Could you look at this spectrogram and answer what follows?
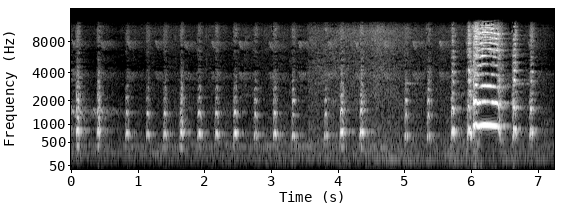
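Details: Rooster kept as a pet, calling when scared: steady staccato clucks at about three per second for several seconds, a brief lull, then a single loud grating squawk followed by a few more clucks.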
